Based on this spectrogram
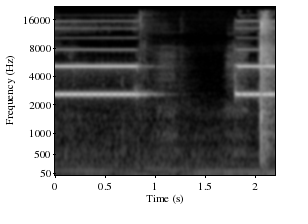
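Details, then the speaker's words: Cold storage room two-channel temperature safety device (DC 12V type, alarm delay set to 1 minute) sounds a piercing high electronic buzzer that cuts out briefly and returns; the buzzer switch silences only the sound while the warning light stays on; over-temperature alarm. "이걸 끄세요. 그러면 부저 소리만 꺼집니다. 하지만 불은 들어와 있죠."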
